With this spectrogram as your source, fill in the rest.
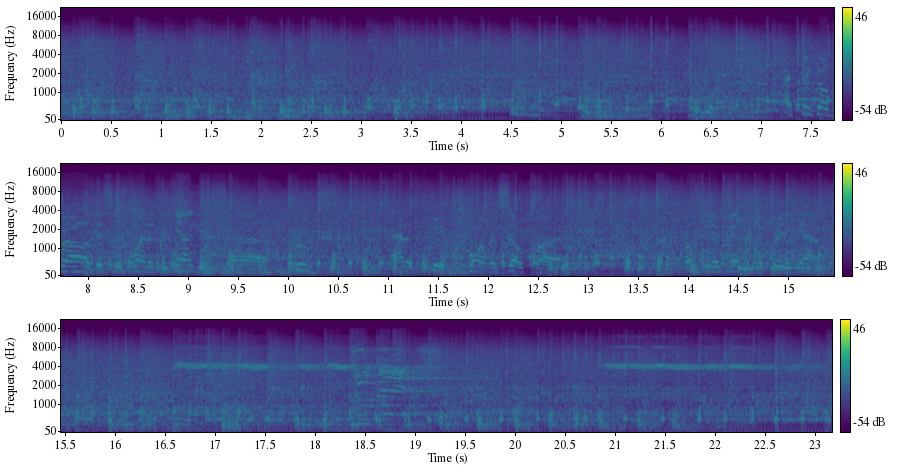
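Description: Drums beat a fast marching rhythm.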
